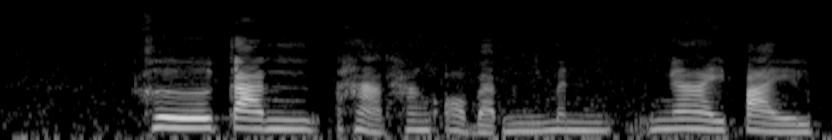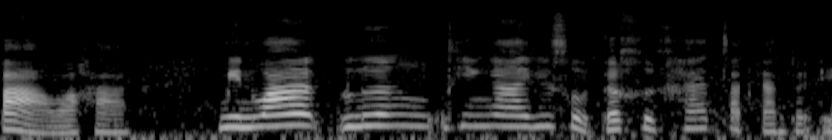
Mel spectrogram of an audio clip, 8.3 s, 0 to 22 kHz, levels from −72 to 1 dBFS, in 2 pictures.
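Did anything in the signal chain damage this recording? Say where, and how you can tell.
Yes, at the processing stage: overdone noise removal, present throughout. A suppressor set far too strong cuts each frequency band that sits near its noise estimate, so the background drops and breaks up into twinkling specks, and quieter speech detail vanishes.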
